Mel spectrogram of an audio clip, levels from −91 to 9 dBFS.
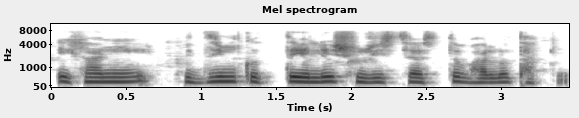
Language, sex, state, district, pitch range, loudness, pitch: Bengali, female, West Bengal, Jhargram, 190-215 Hz, -20 LUFS, 200 Hz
